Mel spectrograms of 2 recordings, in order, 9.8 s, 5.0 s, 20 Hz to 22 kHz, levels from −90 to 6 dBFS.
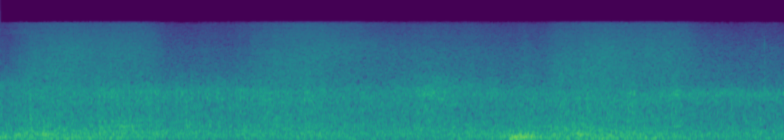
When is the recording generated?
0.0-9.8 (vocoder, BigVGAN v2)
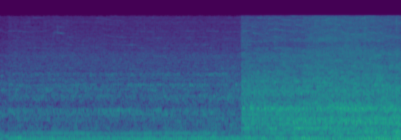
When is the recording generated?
2.0-2.8 (vocoder, BigVGAN v2)

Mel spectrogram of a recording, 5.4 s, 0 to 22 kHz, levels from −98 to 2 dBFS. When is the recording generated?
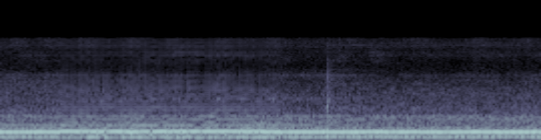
0.6-2.8 (vocoder, BigVGAN v2)

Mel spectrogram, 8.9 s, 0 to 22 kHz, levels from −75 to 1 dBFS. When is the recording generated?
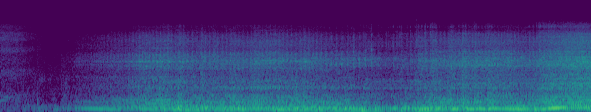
0.0-3.2 (vocoder, BigVGAN v2); 4.1-4.7; 7.3-8.2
